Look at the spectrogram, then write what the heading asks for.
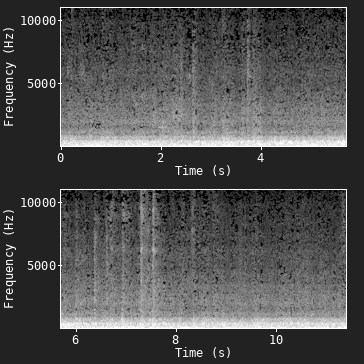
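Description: Passenger train running through a tunnel, heard from inside a coach: a loud, steady rumble of wheels on the rails, with a few faint clicks now and then.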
